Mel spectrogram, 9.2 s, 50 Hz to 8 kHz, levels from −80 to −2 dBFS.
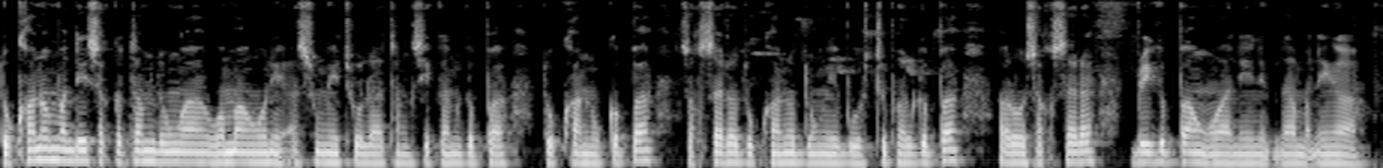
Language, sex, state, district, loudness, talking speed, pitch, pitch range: Garo, male, Meghalaya, North Garo Hills, -16 LUFS, 145 wpm, 120 Hz, 115-130 Hz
